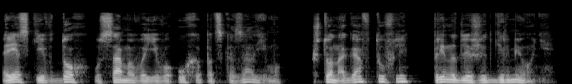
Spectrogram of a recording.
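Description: A man reading a fantasy novel aloud in steady, measured dramatic audiobook narration. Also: deep voice, breathy edge.

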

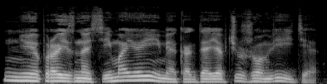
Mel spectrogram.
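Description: A woman's voice: low voice, animated, normal speed, a little mellow, no echo. A woman voicing a clever, confident boy in a storybook who explains his plans with self-assurance.

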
